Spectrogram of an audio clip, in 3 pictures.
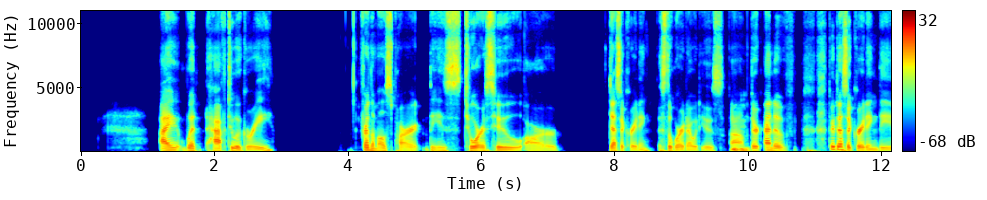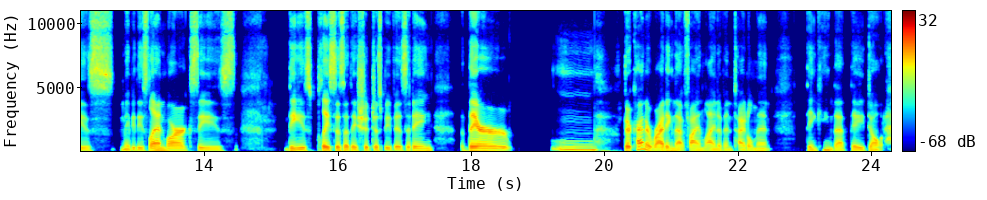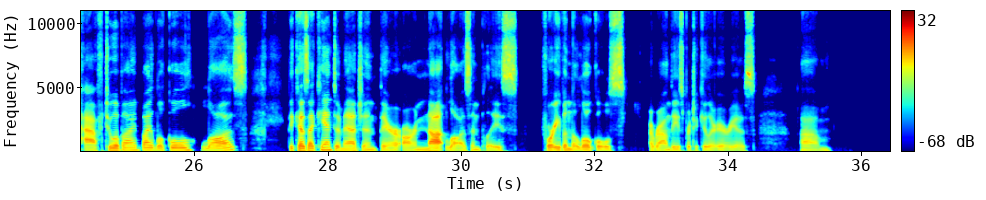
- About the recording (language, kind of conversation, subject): English, unstructured, What do you think about tourists who litter or damage places?
- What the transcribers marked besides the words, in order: other background noise; chuckle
